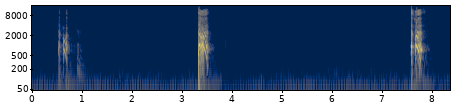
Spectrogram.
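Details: Newborn baby with hiccups: three brief, sharp catching sounds a few seconds apart.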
